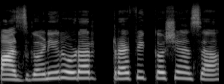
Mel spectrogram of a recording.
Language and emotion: Goan Konkani, neutral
